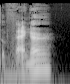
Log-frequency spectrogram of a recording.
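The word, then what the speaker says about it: Vanger: Actually, it's pronounced Wanger.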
